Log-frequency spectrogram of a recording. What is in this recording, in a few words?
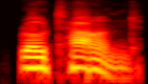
"rotund", American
